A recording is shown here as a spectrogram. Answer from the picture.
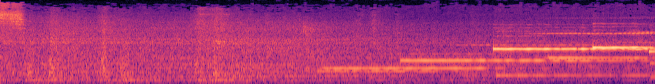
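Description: Passenger train running as it moves off, an even rolling noise with no tune. About halfway through, soft music of held notes comes in, one note added after another until they form a chord.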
